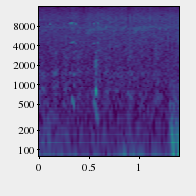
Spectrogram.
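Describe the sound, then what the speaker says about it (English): A dog in The Pillars of the Earth video game makes a short, quiet whimper and soft panting breaths, faint and brief, with no speech. "I give the dog bread. Poor girl, you must be starving."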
